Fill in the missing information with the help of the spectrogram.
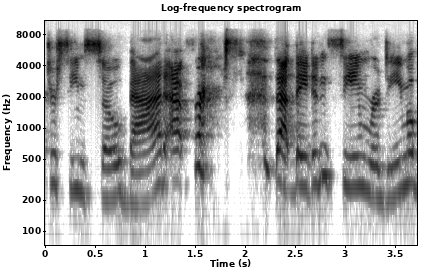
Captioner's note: chuckling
